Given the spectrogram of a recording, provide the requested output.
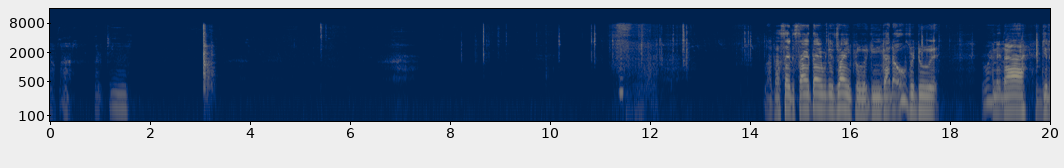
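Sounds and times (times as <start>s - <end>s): rustling clatter: 8.0s - 14.4s.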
